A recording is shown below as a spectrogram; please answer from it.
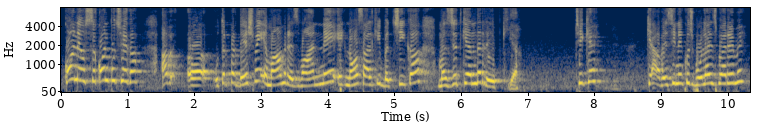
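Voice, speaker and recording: Woman commentator, fairly high voice, emphatic and repetitive delivery. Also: lively intonation, moderate pace, a little hiss or hum.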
